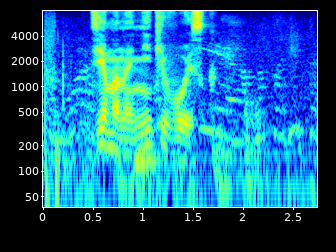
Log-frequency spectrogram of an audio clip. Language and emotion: Russian, neutral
